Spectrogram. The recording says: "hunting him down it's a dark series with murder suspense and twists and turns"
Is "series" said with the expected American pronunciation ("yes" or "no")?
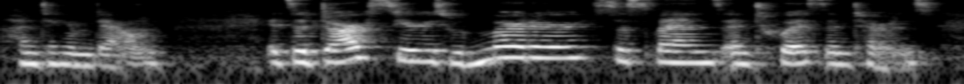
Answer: yes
